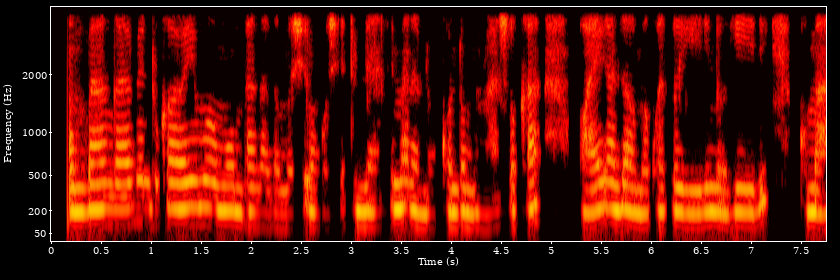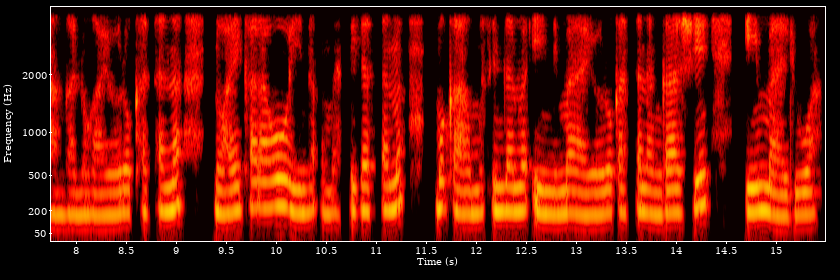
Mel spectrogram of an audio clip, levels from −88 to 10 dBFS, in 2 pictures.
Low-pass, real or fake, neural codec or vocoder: 3.6 kHz; real; none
